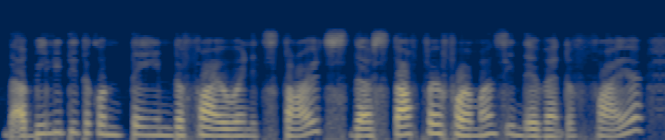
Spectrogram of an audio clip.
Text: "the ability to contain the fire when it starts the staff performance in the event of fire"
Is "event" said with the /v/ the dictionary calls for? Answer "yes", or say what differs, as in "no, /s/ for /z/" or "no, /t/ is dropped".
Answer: yes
